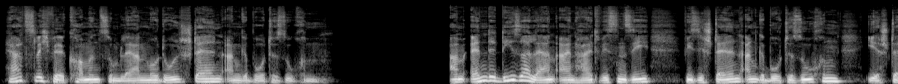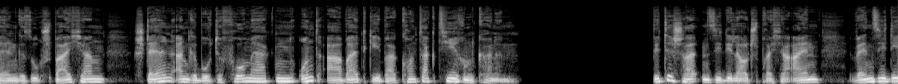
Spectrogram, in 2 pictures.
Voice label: E-Learning

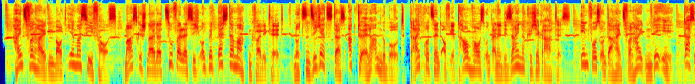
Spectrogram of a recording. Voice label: Werbung Mix

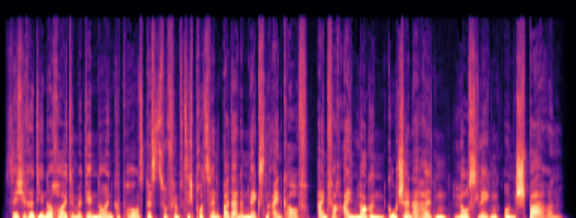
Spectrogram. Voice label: Werbung

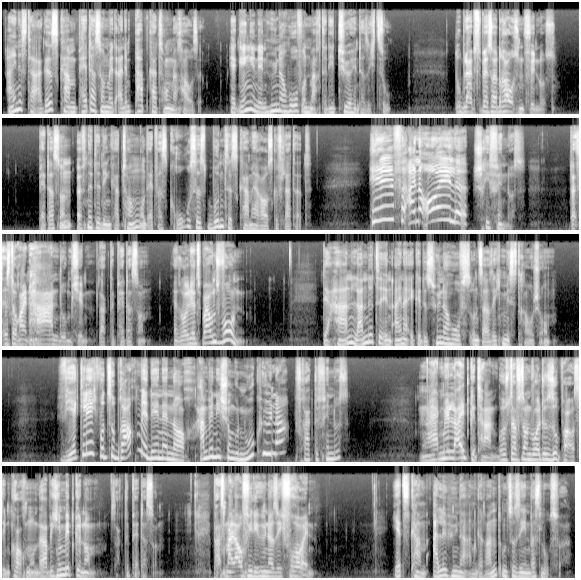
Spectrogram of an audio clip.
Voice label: kindergeschichten

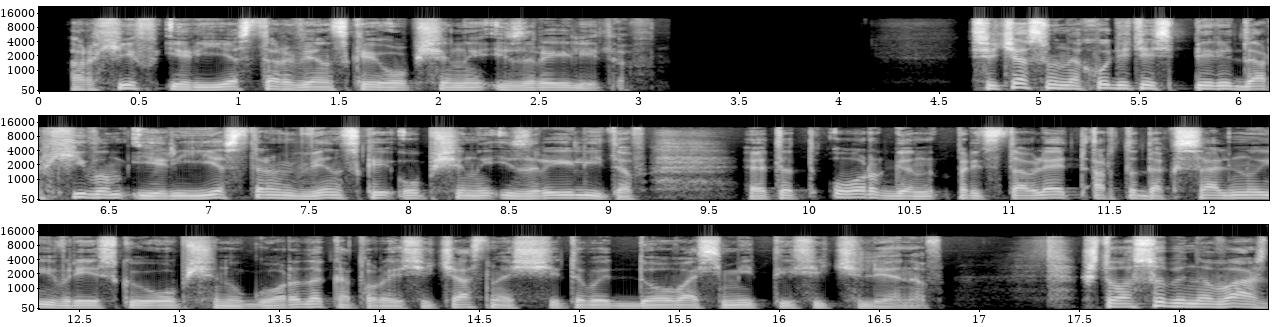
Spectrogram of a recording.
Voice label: Audioguide Archiv

